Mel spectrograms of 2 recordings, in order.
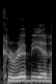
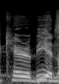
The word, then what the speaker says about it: Caribbean: I've never heard it pronounced Caribbean in that context. – Me either. – I've always heard it Pirates of the Caribbean. I've heard Caribbean as like Caribbean food.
